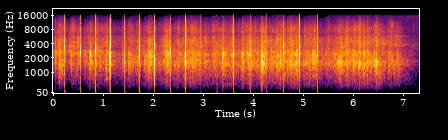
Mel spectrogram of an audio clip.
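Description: A large audience applauds at a United Way 75th anniversary award ceremony. Loud, steady, rhythmic clapping with sharp, evenly spaced beats runs for several seconds over a broad wash of crowd applause, then thins out and fades.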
